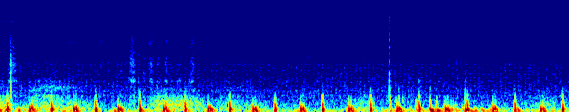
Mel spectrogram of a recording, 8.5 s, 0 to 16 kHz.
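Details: Adult male heart on ultrasound, 4-chamber view: steady, regular low thumping heartbeat, about 85 to 90 beats a minute, with a soft background hum.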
